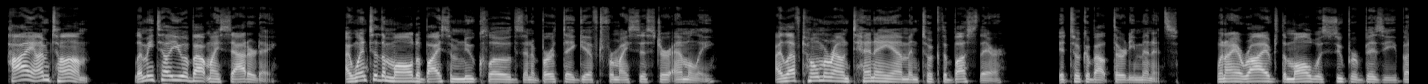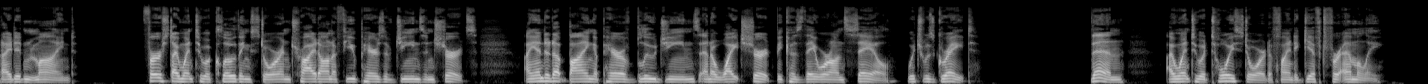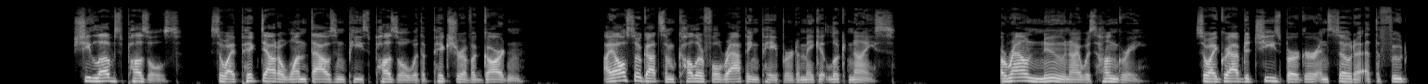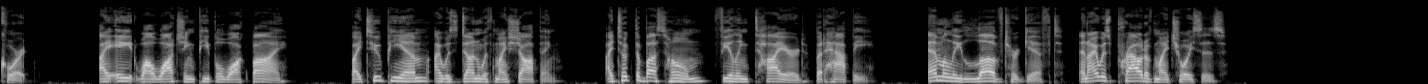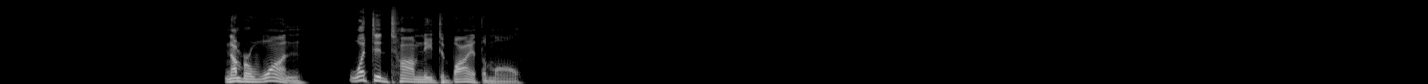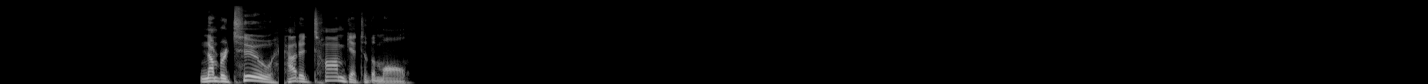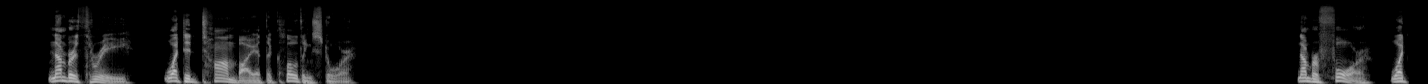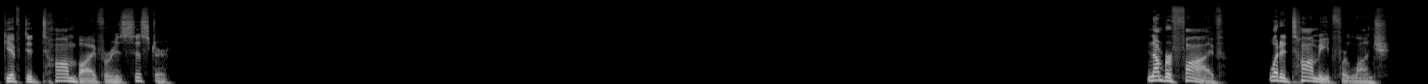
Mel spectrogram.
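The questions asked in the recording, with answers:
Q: What did Tom need to buy at the mall?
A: New clothes and a birthday gift for his sister

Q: How did Tom get to the mall?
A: By bus

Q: What did Tom buy at the clothing store?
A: A pair of blue jeans and a white shirt

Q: What gift did Tom buy for his sister?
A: A 1,000-piece puzzle with a picture of a garden

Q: What did Tom eat for lunch?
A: A cheeseburger and soda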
